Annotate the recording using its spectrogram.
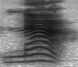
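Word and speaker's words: gnat: next to number three write the word nat that's also behind me let's spell that g-n-a-t your paper should look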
